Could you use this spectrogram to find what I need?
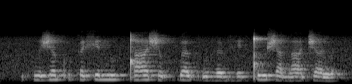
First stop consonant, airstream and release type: ejective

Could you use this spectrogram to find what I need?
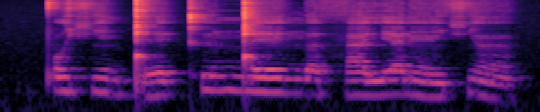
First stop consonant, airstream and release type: ejective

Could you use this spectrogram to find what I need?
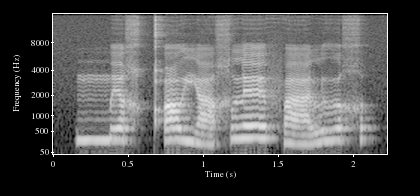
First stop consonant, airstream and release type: ejective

